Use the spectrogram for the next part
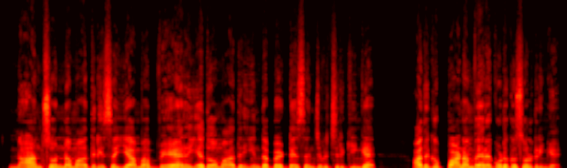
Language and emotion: Tamil, angry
